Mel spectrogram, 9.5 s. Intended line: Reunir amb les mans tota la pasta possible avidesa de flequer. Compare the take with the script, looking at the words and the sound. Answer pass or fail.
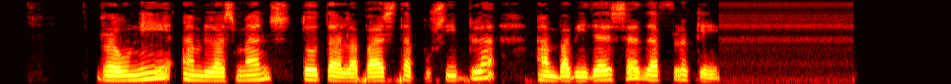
fail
